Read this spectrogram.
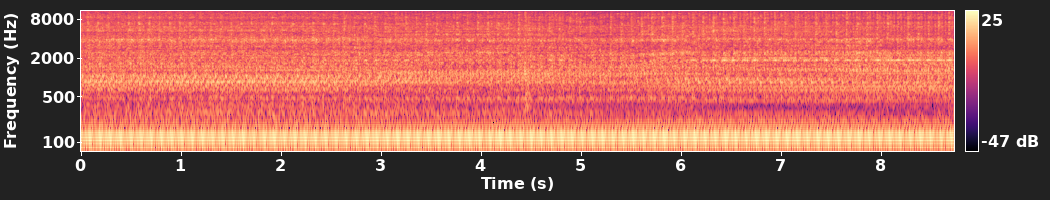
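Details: Detroit Diesel 6V92TA two-stroke after installing Jake brakes on the passenger side, test run: deep steady drone, even low throb about two and a half beats a second, no knocks; normal idle, successful test.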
